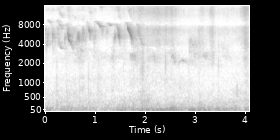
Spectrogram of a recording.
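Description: Faint bird chirps: a quick run of short high calls sweeping downward in the first two seconds, then a few scattered ones, over a low background rumble.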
